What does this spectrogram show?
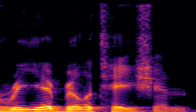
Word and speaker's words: rehabilitation: خب جنگل رو میگم the rehabilitation، اما میگیم the rehabilitation. ریه دیگه اچ تلفظ نمیشه.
